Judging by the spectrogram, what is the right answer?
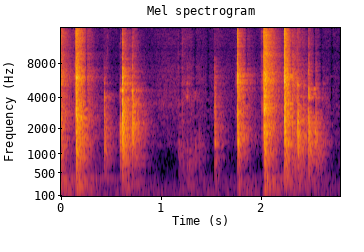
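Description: Chisel knocks away glued clamp blocks from a cured Mirostone worktop: a series of sharp, close wooden taps and knocks, about seven irregular strikes, some in quick pairs, with no talk.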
